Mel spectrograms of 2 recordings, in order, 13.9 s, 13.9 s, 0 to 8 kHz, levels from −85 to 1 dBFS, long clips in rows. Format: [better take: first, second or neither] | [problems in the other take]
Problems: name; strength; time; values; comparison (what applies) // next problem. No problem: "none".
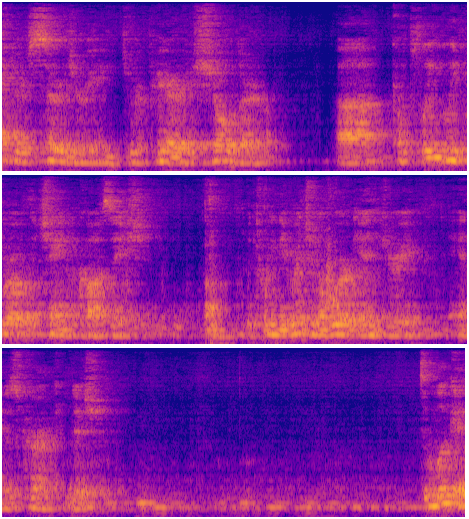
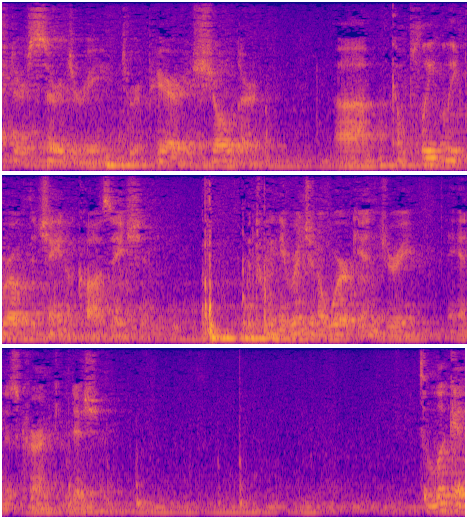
second | noise reduction (neural separator model SepFormer DNS4)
